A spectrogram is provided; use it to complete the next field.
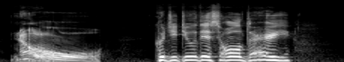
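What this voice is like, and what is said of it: Childish growly imitation of man's voice. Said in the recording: “growls in a childish impersonation of a grown man's voice”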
